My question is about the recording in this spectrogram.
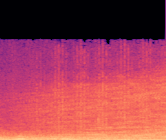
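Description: Uplifting psytrance in a build-up: a steady bass line under a synth noise sweep that rises in pitch.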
